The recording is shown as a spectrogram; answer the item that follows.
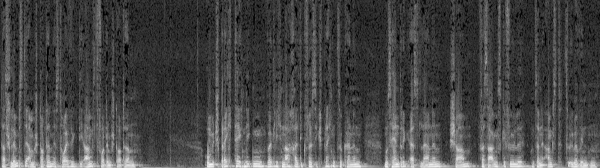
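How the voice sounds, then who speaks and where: Man, radio host, husky, mellow tone, measured narration. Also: medium pitch, fairly even intonation. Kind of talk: scripted narration and announcements.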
